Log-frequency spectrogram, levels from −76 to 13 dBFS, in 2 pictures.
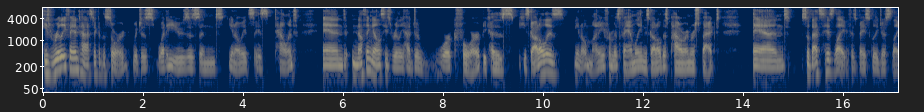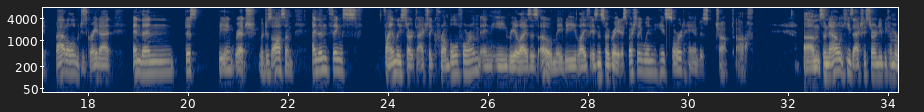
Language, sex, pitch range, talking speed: English, male, 95-135 Hz, 180 wpm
